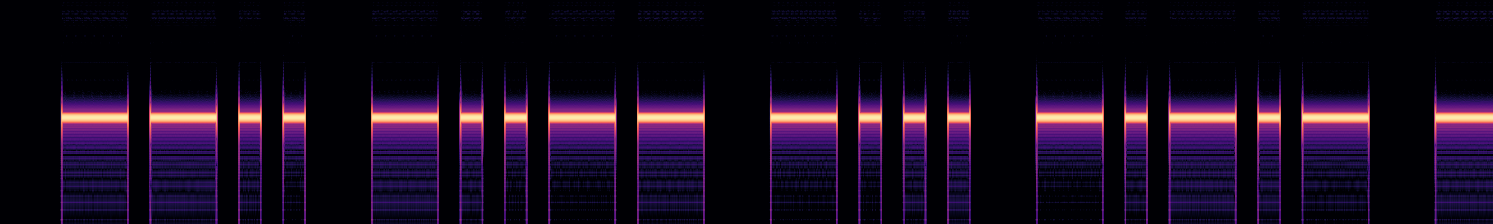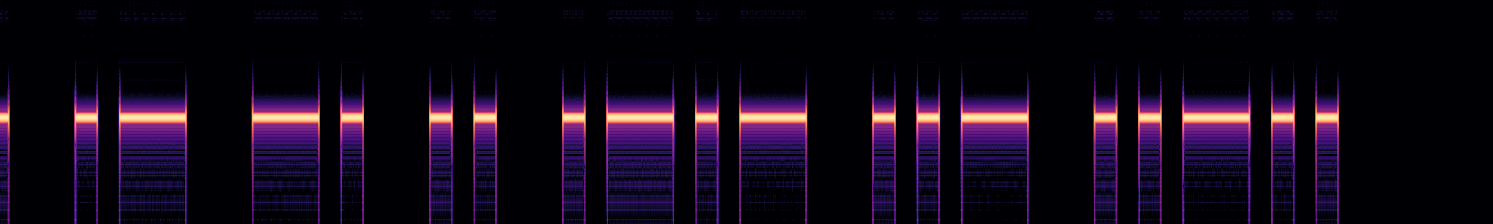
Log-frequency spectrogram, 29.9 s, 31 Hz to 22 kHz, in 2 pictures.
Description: Morse code (Japanese Wabun code), heard as a keyed tone, about 5 wpm, 700 Hz. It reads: フユハサムイダロウト
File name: 20 cpm 700 Hz Crispy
